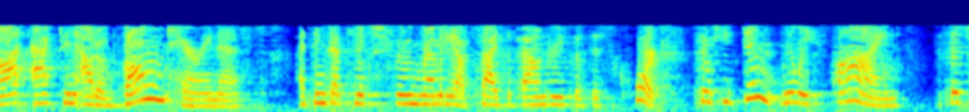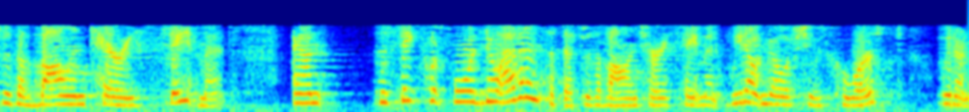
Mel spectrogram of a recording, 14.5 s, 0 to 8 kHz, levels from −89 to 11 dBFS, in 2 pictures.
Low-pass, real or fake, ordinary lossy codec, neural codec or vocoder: 7.2 kHz; real; AAC, 16 kbps; none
